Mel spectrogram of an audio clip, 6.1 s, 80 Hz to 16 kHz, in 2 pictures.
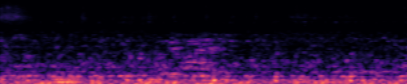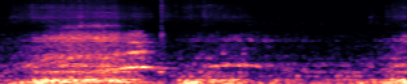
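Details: Mazda RX-7, thin wavering mid-pitched squeal when pulling away from a stop and sometimes on shifts, as the clutch engages with pedal releasing and rpm drops to match input shaft speed; not a belt squeal.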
